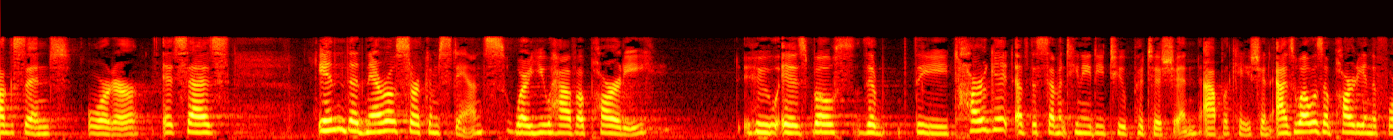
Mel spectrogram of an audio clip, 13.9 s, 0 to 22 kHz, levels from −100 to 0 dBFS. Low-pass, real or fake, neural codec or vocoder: 7.2 kHz; fake; vocoder, 44.1 kHz, 128 mel bands every 256 samples, BigVGAN v2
